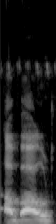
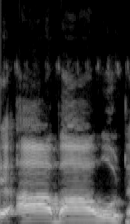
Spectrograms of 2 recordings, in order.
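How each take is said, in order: First: "about" with a short, unstressed uh at the start; short-a pronunciation. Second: ABOUT wrongly opened with a long AA; wrong long-aa version. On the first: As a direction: say "about" as uh-BOUT, lower. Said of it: "इसकी एक उच्चारण ये clear हो गई". ("about" छोटे अ से, अबाउट) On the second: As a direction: say "about" as aa-bout, stretching the first vowel. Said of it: "बड़े आ के साथ तो नहीं बोल सकते". ("about" को गलत, लंबे आ से बोलें) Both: Shown as a demonstration.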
